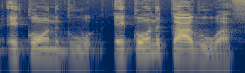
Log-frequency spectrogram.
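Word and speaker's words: Aconcagua: Mount एकोनगुआ के बारे में, एकोनकागुआ इसका पूरा नाम है, प्रोनाउंसिएशन ऐसे चलता रहेगा तो ध्यान रखिएगा।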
